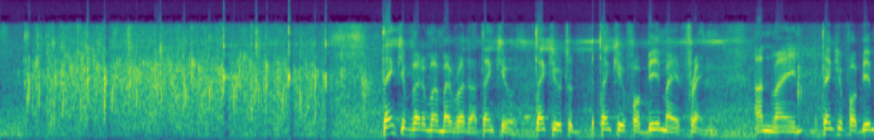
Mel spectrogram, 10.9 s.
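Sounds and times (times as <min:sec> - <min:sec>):
audience applause: 0:00.0 - 0:04.8
speech: 0:04.8 - 0:10.9.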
